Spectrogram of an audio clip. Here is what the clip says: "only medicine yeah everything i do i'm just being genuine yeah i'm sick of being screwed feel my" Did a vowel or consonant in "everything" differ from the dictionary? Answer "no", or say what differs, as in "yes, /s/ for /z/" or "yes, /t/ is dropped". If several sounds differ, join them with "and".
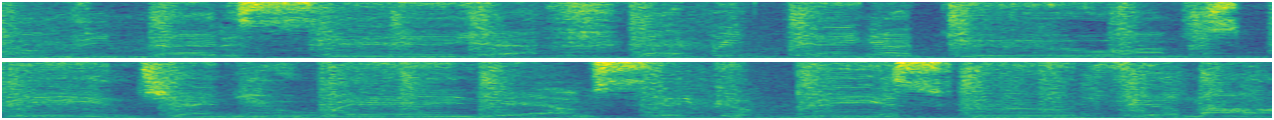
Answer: no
